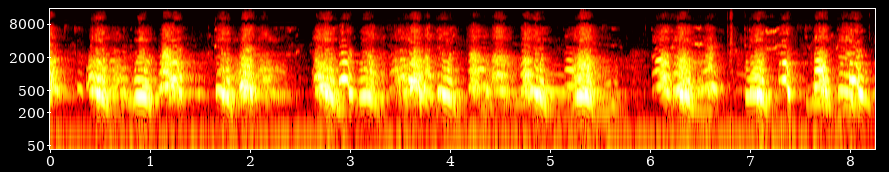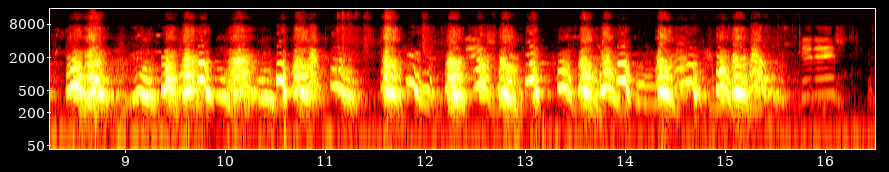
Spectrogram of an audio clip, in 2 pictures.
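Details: Several Irish Wolfhounds, with puppies joining in, howling for walkies: a loud, continuous chorus of wavering, overlapping yowls and yips in the mid range, rising and falling in rapid bursts with brief pauses, ending in one thin, high final howl.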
